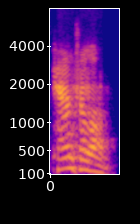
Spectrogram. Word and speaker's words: Cantillon: But specifically in your latest macro letter, you mentioned who I've never heard of before, honestly, Richard Cantillon. Did I pronounce it correctly? Cantillon. Cantillon. Yeah.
